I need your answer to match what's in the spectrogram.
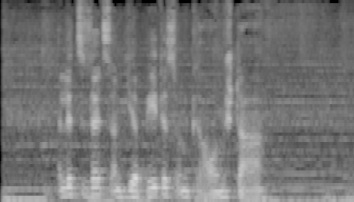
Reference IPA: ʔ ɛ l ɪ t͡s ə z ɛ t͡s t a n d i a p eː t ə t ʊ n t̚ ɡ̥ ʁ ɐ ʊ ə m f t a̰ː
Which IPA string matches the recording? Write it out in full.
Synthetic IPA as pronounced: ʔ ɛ l ɪ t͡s ə z ɛ t͡s t a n d i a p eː t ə s ʊ n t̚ ɡ̥ ʁ a ʊ ə m ʃ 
